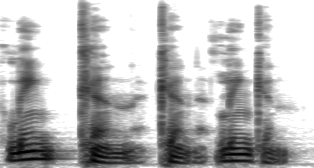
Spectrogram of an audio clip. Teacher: The second L is silent, so it's Lincoln, Lincoln.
